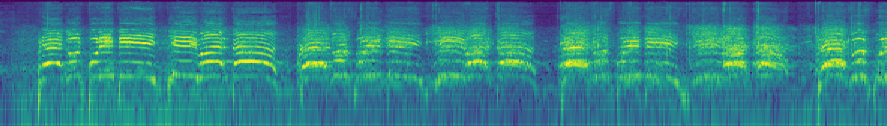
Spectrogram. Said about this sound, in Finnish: Vapauttakaa poliittiset vangit. Iskulauseita huudetaan tiistaina, kun itsenäisyyttä vaativat katalaanit kokoontuvat Barcelonassa järjestettävään mielenosoitukseen.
